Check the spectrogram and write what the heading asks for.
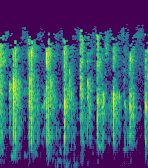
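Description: An audience claps, a quick steady patter of hands beating in a roughly even rhythm for a couple of seconds, moderately loud with no voices over it.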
